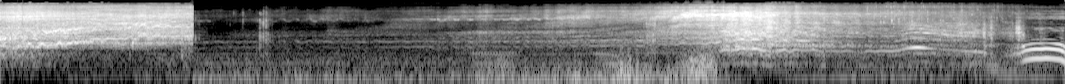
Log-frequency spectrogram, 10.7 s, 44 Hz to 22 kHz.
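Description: Arrma Limitless V2 RC car on a speed run across ice, its electric motor whining loudly and rising in pitch as it passes, then trailing off in the distance, with people talking and exclaiming nearby.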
